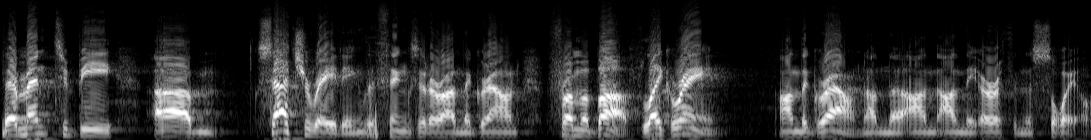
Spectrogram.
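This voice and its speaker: Loud and with a bright, sharp tone, a man speaks. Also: medium pitch for a man, ordinary pitch variation, moderate pace. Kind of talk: keynote talk to a group.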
